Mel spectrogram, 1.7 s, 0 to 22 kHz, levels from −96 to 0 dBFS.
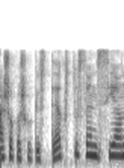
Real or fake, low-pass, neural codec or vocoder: real; 7.2 kHz; none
